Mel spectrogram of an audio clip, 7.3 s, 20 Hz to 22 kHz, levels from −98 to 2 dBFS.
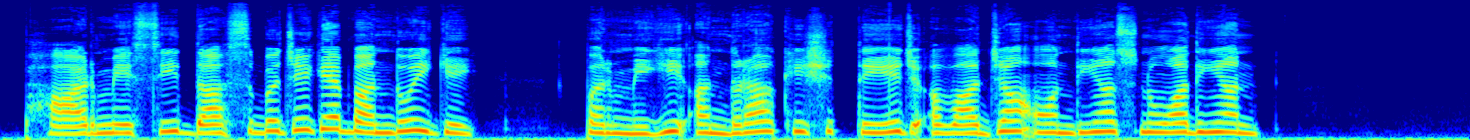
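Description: At 4.44 s the speech has a single sharp click, most likely from dropped samples. A handful of samples, well under a millisecond, seem to be missing, so the waveform jumps straight to a later value. Unlike a dropout, no audible sound is lost.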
